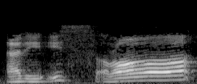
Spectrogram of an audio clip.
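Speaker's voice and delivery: إسرائيل slow, the madd held two beats; short madd demo. Shown as a demonstration. Teacher models the exception word. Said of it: "نتقى اثنين الحركات".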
